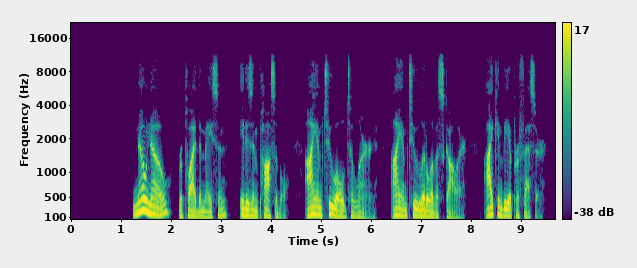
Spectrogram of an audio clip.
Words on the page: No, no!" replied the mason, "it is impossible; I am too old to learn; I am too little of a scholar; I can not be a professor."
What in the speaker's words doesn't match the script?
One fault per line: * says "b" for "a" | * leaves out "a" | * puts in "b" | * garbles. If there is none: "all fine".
* leaves out "not"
